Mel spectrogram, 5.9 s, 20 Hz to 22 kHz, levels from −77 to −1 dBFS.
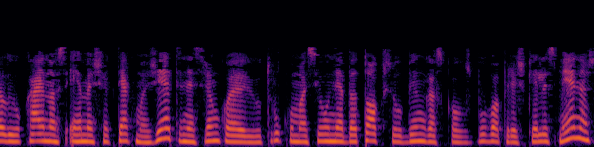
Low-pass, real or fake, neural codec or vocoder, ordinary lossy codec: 7.2 kHz; real; none; MP3, 24 kbps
